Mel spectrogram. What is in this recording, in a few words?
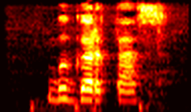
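"быгӧртас", Komi-Zyrian, female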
